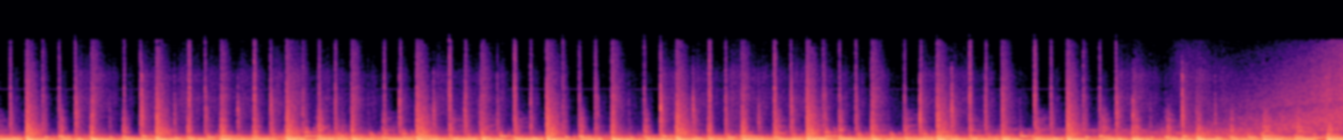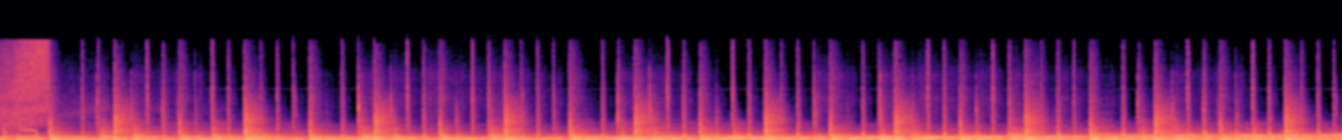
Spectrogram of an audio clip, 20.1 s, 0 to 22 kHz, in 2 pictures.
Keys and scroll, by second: 7.1 Delete, 11.2 ., 12.5 4.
